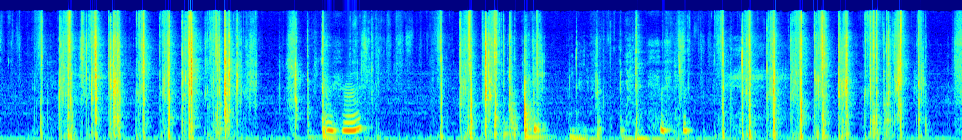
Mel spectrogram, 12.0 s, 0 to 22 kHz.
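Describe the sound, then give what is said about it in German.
Crisp shuffling and drawing of tarot cards for a weekend reading: rapid papery flicks and snaps in bursts, pausing briefly around the middle while a voice makes short exclamations, then more card handling to the end; cards drawn are the Queen of Cups, Nine of Pentacles reversed, the Devil, Four of Wands and Five of Swords. “Okay, also, ich habe hier einmal die Königin der Kelche, die 9 der Münzen Reverse, den Teufel, die 4 der Stäbe und die 5 der Schwerter.”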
